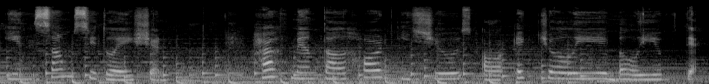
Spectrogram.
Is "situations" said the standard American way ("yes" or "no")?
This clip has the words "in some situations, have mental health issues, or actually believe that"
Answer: no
